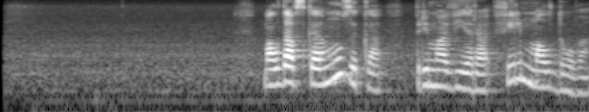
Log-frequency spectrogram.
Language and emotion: Russian, neutral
